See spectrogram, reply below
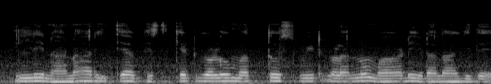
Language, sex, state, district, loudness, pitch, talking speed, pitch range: Kannada, male, Karnataka, Belgaum, -24 LUFS, 145 Hz, 120 wpm, 135-150 Hz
